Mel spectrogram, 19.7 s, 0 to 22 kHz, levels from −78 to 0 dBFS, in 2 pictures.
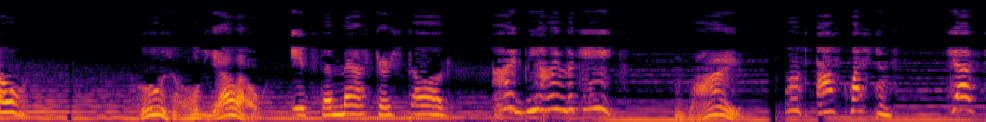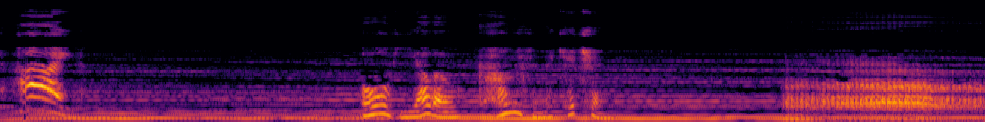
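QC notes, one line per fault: Throughout, channels drifting apart: the two channels run on separate clocks, off by something like 70 parts per million, so the delay between them creeps up to roughly a millisecond and a half by the end. Summed to mono, comb notches sweep slowly through the spectrum. It is heard as a slow flanging.
0.67 to 0.73 s, 4.09 to 4.13 s, 10.09 to 10.13 s and 18.09 to 18.13 s, short concealed packet loss: 40 ms of audio goes missing at the first point and 20 ms at the others. The receiver fills each gap by extending the preceding sound, then blends back in. Each is a brief smear or wobble.
7.65 to 7.87 s, long network dropout: 200 ms never arrives, likely from a network stall. The receiver stretches the last sound into a fading buzz or hiss, with about 20 ms of silence at the tail. The audio then resumes with that stretch gone.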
